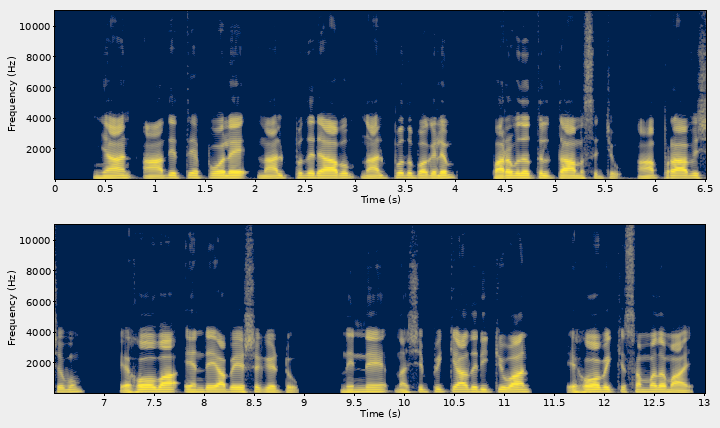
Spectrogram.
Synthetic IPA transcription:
ɲaːnaːd̪jɐt̪ːe̞pːo̞ːle̞naːlpɐðɨɾaːbɐmnaːlpɐðupɐɣɐlum | pɐrɐʋiðɐt̪ːilt̪aːmɐsit͡ɕːṵaːpraːʋɐɕjɐʋum | jʔe̞ɦo̞ːʋaʔe̞nde̞ɐbe̞ːʂɐɣeʈːṵ | ninːenɐɕipːikʲːaːðiɾikʲːuʋaːn | jʔe̞̰ɦo̞ːʋɐkʲːɨsɐmːɐðɐmaːjḭ

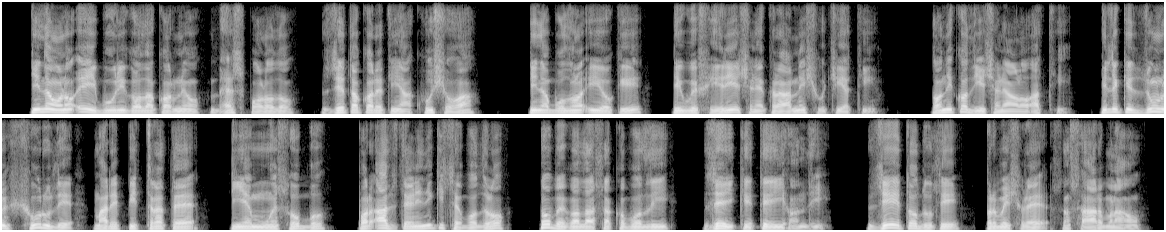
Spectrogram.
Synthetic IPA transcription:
t̪ɪnãɦɔɽ̃ɔʔeːibuɾiɡɔlːakɔɾnɛɔbʱɛːspɔɽɔd̪ɔ | d͡zeːt̪akɔɾɛt̪ɪ̃jãkʰʊʃɦɔa | t̪ɪnãboːlɽ̃ɔ̃ʔɪɔki | t̪eːuɛpʰeːɾieːt͡ʃʰɽ̃ɛ̃kɐɾaːɾnɛ̃iʃoːt͡ʃiaːt̪ʰḭ | sɔnĩkɔd̪iet͡ʃʰɽ̃aːɭɔʔa̰ːt̪ʰi | kɪlɛːkid͡zʊɽ̃ʃʊɾud̪ɛ | m̤aːɾɛpɪt̪ɾat̪ɛ | t̪ɪ̃jɛ̃mʊ̃ɛ̃sob | pɐɾaːd͡zt̪ɛːɽ̃inĩk̬ɪt͡sʰɛbɔd̪ɭɔ | sobɛɡɐlːasɐkboːlːi | d͡zeːiket̪eːiɦɔ̃nd̪ḭ | d͡zeːit̪ɔd̪ut̪e | pɐɾmeːʃəɾɛsɐ̃nsaːɾbɐɽ̃ãːɔ

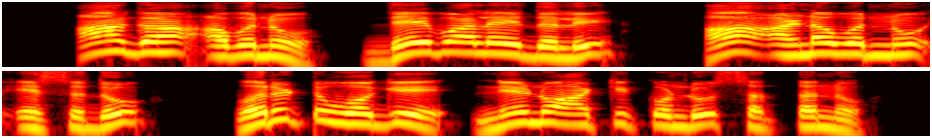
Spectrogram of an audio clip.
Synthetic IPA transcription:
aːɡɐʔɐʋɐnu | d̪ɛːʋaːlɐjɐd̪ɐlːi | haːɐɳɐʋɐnːuʔesɐd̪u | ʋɐɾuʈuɦo̞ːɡineːnuaːkiko̞ɳɖusɐt̪ːɐnu

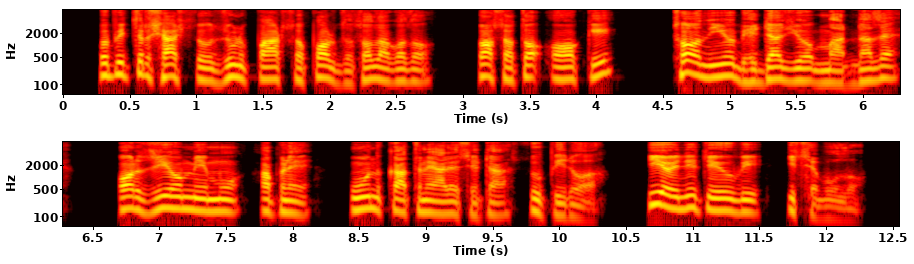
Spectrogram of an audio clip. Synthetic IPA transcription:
pɐbɪt̪ɾəʃaːst̪ɾud͡zʊɽ̃paːʈʰsɔpɔɽd̪ɔt̪ɔlaɡɔd̪ɔ | t̪ɔːsat̪ɔʔɔki | sʰɔnɪ̃jɔ̃bʱeːɖad͡zɪjɔmaːɾnãlɛ | ɔɾd͡zɪɔmeːmũaːpɽ̃ɛ | ũːnd̪kaːt̪ʰɽ̃ɛ̃aːɭɛseːʈasupiɾɔa̰ | ɪjɔinĩt̪eːubʱikɪt͡sʰɛboːlɔ̰

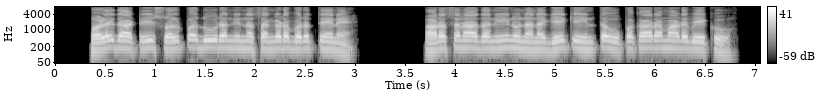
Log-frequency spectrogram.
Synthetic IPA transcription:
ɔɭed̪aːʈisʋɐlpɐd̪uːɾɐnːinːɐsɐŋɡɐɽɐbɐɾut̪ːe̞ːne̞ | ɐɾɐsɐnaːd̪ɐniːnunɐnɐɡeːkeint̪ɐupɐkaːɾɐmaːɽɐbe̞ːku

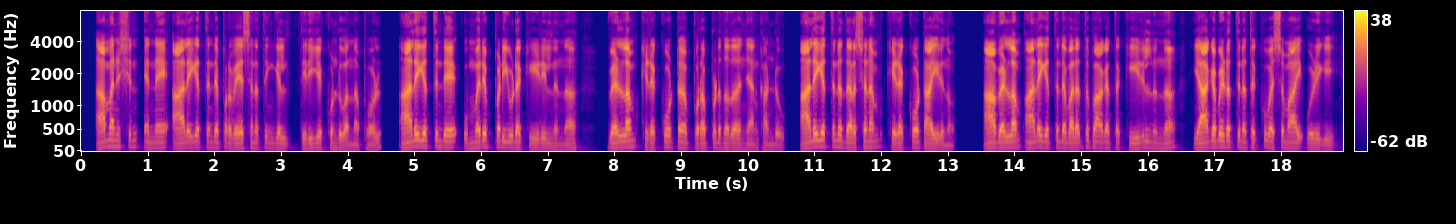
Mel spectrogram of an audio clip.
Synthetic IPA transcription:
aːmɐnuʂjɐne̞nːe̞ʔaːlɐjɐt̪ːinde̞prɐʋe̞ːɕɐnɐt̪ːeŋɡilt̪iɾiɣɐkːo̞ɳɖuʋɐnːɐpːo̞ːɭ | aːlɐjɐt̪ːinde̞umːɐɾɐpːɐɽijuɽe̞kiːɽilninːɨ | ʋe̞ɭːɐmkiɻɐkːo̞ːʈːɨpurɐpːe̞ɽunːɐðɨɲaːnkɐɳɖu | aːlɐjɐt̪ːinde̞d̪erɕɐnɐmkiɻɐkːo̞ːʈːaːjiɾunːu | aːʋe̞ɭːɐmaːlɐɣɐt̪ːinde̞ʋɐlɐt̪ːɨbʱaːɡɐt̪ːɨkiːɽilninːɨ | jaːɡɐbiɽɐt̪ːinɨt̪e̞kːuʋɐɕɐmaːjiʔo̞ɻuɣi

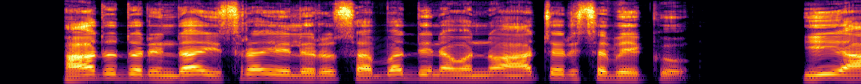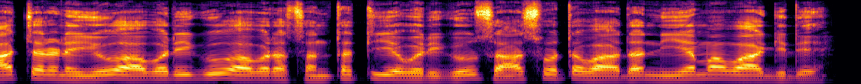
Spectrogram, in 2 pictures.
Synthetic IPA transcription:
aːd̪ud̪ɐɾind̪ɐisɾaːjeːljɐɾusɐbʱɐd̪inɐʋɐnːuaːt͡ʃɐɾisɐbe̞ːku | iːaːt͡ʃɐɾɐɳɛjuɐʋɐɾiɡuːɐʋɐɾɐsɐnt̪ɐt̪ijɐʋɐɾiɡuːsaːsʋɐt̪ɐʋaːd̪ɐnijɐmɐʋaːɡid̪e̞

